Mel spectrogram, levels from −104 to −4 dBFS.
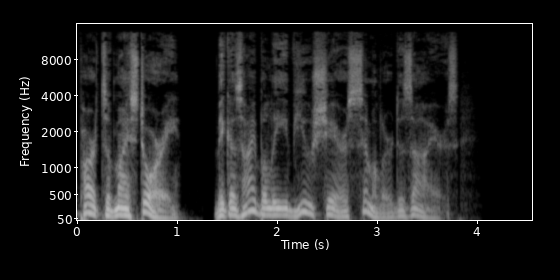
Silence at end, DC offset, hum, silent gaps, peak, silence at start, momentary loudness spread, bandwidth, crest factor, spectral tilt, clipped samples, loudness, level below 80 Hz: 0.75 s; under 0.1%; none; 1.25-1.37 s; -22 dBFS; 0.05 s; 20 LU; 14 kHz; 16 dB; -5.5 dB/octave; under 0.1%; -39 LUFS; -54 dBFS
